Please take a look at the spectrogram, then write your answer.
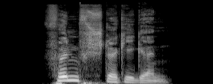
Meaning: inflection of fünfstöckig: 1. strong genitive masculine/neuter singular 2. weak/mixed genitive/dative all-gender singular 3. strong/weak/mixed accusative masculine singular 4. strong dative plural
- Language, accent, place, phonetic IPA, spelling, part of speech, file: German, Germany, Berlin, [ˈfʏnfˌʃtœkɪɡn̩], fünfstöckigen, adjective, De-fünfstöckigen.ogg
